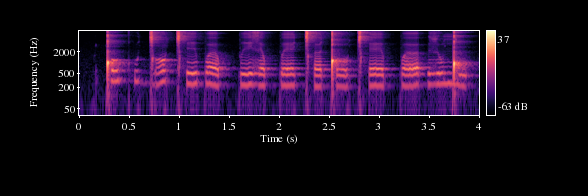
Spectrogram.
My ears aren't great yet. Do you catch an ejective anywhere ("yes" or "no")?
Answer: no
